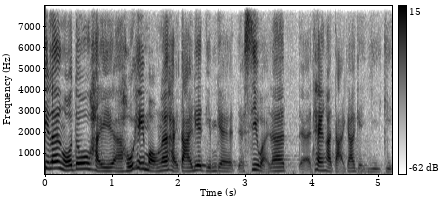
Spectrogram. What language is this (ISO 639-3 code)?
yue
